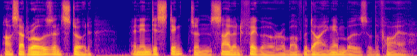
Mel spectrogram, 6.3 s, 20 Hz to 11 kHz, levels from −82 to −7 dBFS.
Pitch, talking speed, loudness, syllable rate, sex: 85 Hz, 155 wpm, -20 LUFS, 4.6 syllables/s, male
